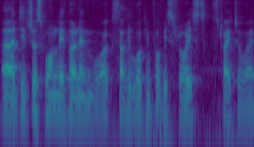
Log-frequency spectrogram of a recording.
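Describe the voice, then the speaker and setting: Very fast speech from a man with a slight French accent. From France. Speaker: florist, business owner. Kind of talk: radio interview.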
